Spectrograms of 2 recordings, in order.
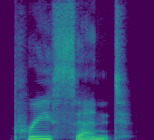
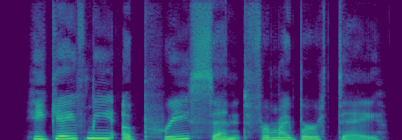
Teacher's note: Present, stress on the first syllable, as a noun, meaning a gift.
